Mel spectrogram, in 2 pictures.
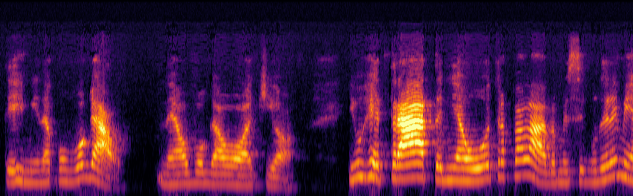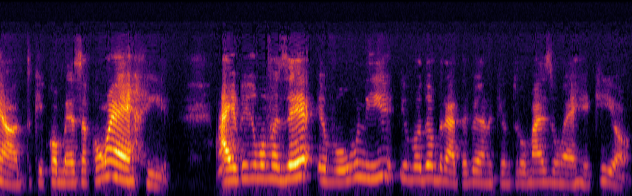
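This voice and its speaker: A woman's voice: a little high, normal speed, pushed and bright. A woman teacher explaining grammar rules, stressing key words and answering questions she poses herself. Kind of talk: grammar lesson.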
